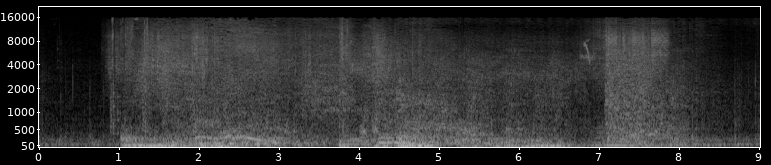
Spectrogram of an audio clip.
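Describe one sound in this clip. Lightning crackles and buzzes loudly in bursts.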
